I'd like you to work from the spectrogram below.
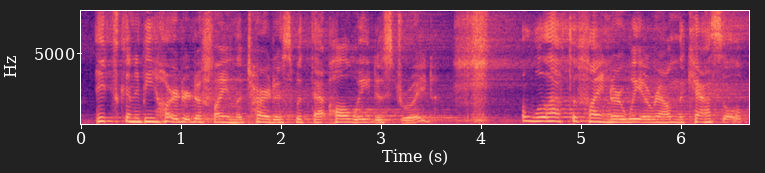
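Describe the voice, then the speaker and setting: A female-sounding put-on character voice, pitched fairly high for a woman, with a slight echo and clear background noise. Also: moderate pace. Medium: audio drama. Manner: sad, shaken.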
